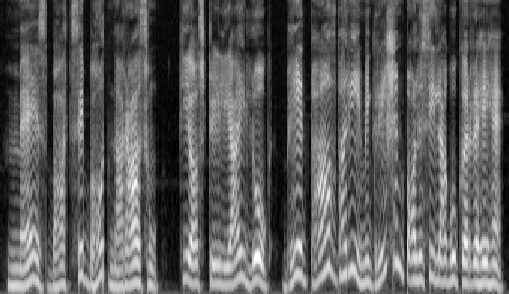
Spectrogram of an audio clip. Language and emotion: Hindi, angry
